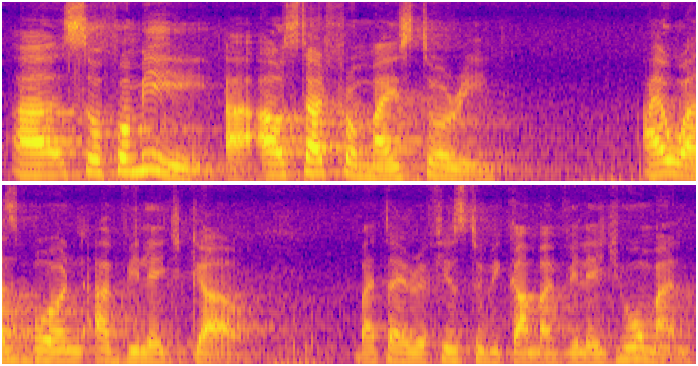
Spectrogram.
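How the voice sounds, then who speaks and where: A middle-aged woman with a deep voice, speaking loudly and forthrightly as a panelist telling her own story. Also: measured pace. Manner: loud, emphatic, forthright. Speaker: panelist, nonprofit founder. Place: large conference hall. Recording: reverberant hall, faint background noise.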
